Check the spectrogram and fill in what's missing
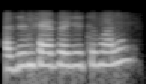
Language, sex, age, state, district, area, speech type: Marathi, female, 45-60, Maharashtra, Osmanabad, rural, conversation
